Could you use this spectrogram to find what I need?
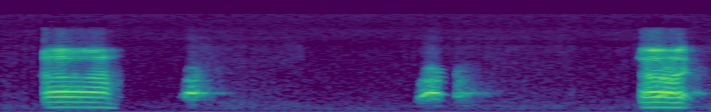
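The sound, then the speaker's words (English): A dog barks in the background, giving a few harmonic barks of uneven loudness, with the stronger ones at the start and end and softer yips between them. “That's the dog. The dog's in the background.”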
